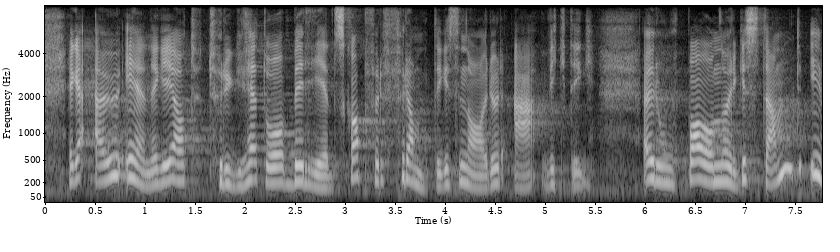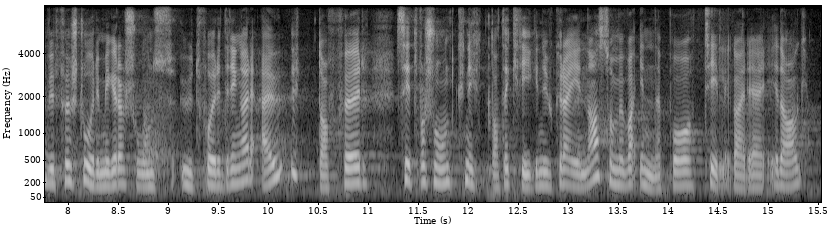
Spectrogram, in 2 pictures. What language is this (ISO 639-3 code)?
nor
